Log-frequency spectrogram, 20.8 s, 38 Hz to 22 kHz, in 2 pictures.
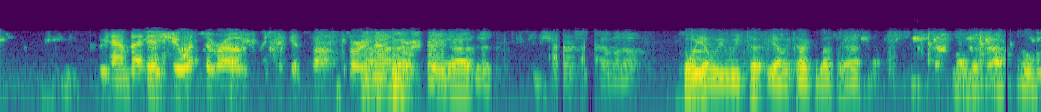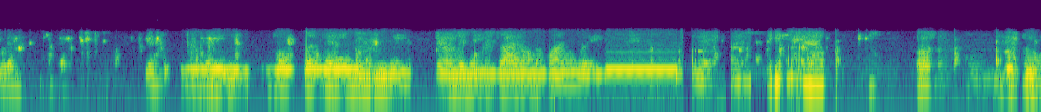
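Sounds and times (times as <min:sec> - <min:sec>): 
talking: 0:00.0 - 0:16.5, 0:17.2 - 0:20.8
speech: 0:01.1 - 0:10.8, 0:11.9 - 0:18.8
telephone dialing tones with steady electronic beeps and held tones: 0:15.1 - 0:17.4.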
